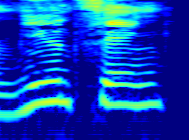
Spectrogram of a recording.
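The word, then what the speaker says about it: Munising: I am at the pictured rocks KOA near I'm near muncing Michigan and I looked up how to pronounce that and that's the way it is I arrived on June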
